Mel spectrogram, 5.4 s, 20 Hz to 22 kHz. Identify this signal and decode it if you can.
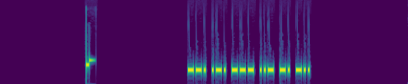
Morse code, heard as a keyed tone, about 43 wpm, 700 Hz. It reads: GROUND
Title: Six Letter Words - 45wpm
